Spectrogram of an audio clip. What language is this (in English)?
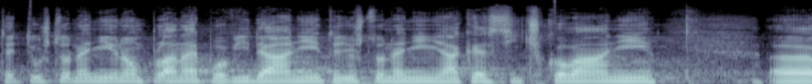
Czech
